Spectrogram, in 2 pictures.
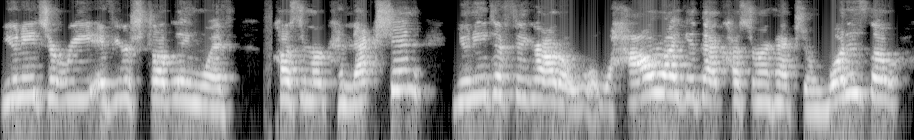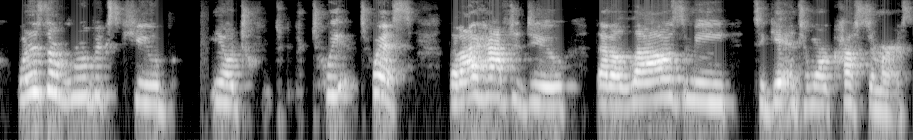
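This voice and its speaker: In a raised, projected voice, a woman speaks at a fairly quick pace with a high pitch and ordinary pitch variation. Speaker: direct sales business coach. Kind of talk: motivational talk. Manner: loud; animated.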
